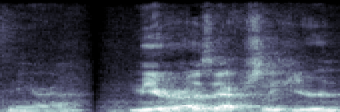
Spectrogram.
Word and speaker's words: Mirah: Mirah, pronounced Mirah.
